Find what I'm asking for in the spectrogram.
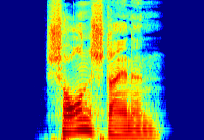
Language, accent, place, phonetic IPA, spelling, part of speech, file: German, Germany, Berlin, [ˈʃɔʁnˌʃtaɪ̯nən], Schornsteinen, noun, De-Schornsteinen.ogg
- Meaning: dative plural of Schornstein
